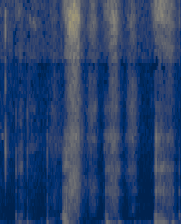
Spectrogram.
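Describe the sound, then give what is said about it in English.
A dog, Moshi, lets out a few odd, strained whimpering noises, three main squeaky bursts with softer breathy sounds between them, fairly quiet. “So that is him sound making weird sounds.”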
